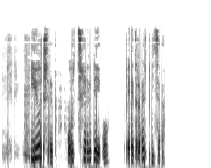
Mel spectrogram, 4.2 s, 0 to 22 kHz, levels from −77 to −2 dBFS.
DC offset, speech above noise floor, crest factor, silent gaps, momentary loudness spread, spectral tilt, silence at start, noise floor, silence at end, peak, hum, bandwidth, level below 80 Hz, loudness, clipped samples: under 0.1%; 23 dB; 16 dB; 2.39-2.43 s; 13 LU; -4 dB/octave; 0.15 s; -36 dBFS; 0.95 s; 0 dBFS; none; 11.5 kHz; -46 dBFS; -14 LUFS; under 0.1%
